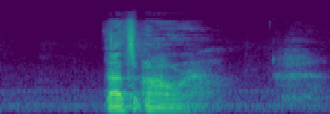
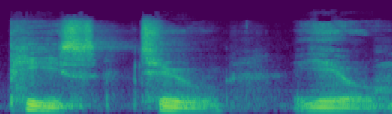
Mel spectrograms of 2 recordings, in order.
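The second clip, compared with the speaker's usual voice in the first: soft, low blessing; a hushed, reassuring greeting; gentle Jesus; 6 semitones lower, 8 dB quieter, much slower than usual. Acted. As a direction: lay peace on them gently. Jesus greets the frightened disciples.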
